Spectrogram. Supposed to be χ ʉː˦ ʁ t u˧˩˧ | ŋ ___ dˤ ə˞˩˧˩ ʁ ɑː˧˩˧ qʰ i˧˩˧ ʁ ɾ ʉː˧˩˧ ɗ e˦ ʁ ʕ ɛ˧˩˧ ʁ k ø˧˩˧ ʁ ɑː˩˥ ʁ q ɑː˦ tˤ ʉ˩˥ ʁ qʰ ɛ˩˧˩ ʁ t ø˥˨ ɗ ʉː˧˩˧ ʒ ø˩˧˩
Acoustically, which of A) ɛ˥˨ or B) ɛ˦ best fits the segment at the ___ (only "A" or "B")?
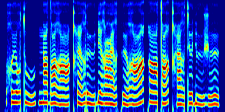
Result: B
